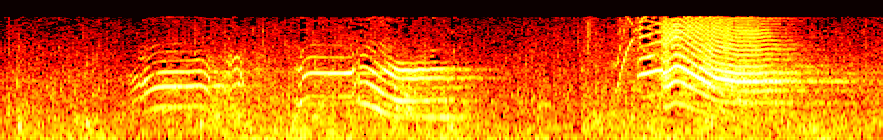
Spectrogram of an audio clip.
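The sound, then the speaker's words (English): Mammal-eating killer whales call three times. Each call is tonal and harmonic, with pitch that sweeps up and down, over a low background hiss. “This is an example of some mammal-eating killer whales.”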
